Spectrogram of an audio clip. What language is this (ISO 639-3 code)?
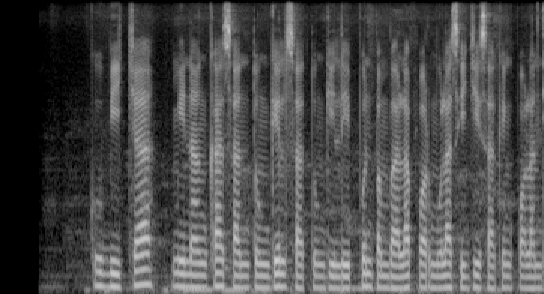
jav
